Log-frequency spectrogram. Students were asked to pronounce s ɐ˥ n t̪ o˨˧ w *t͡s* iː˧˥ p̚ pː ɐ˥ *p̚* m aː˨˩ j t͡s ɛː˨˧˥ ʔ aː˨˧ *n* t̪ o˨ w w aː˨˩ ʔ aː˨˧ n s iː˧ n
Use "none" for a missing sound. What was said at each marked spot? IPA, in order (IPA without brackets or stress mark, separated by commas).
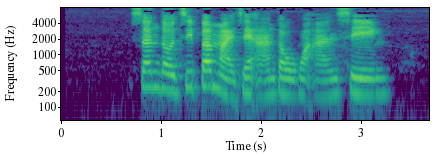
t͡s, t̚, n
